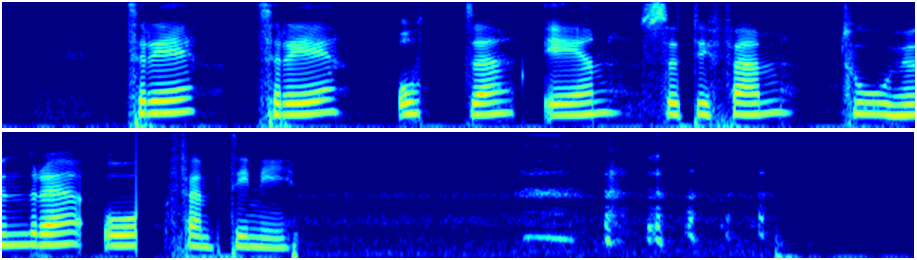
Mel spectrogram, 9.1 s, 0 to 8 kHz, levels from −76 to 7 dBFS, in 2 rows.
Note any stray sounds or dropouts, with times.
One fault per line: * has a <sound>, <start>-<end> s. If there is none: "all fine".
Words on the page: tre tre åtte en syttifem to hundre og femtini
* has a dropout, 5.2-5.3 s
* has a laugh, 7.1-8.4 s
